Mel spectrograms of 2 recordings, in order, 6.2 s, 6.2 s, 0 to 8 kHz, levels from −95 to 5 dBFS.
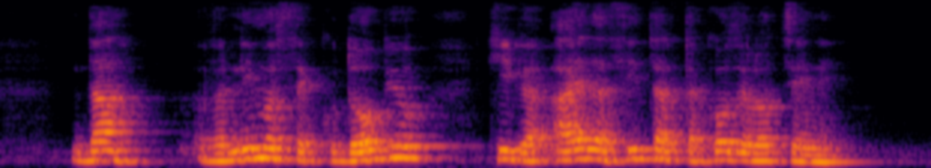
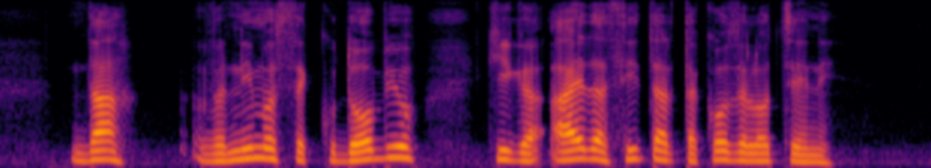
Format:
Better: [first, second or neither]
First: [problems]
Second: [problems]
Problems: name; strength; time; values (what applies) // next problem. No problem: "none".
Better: second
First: room echo; dies away in 0.9 s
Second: none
